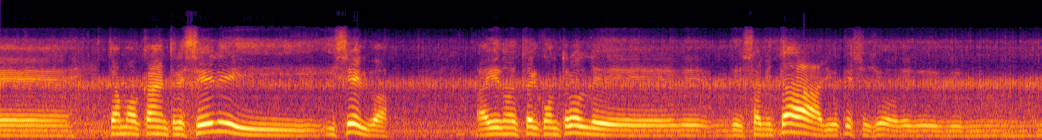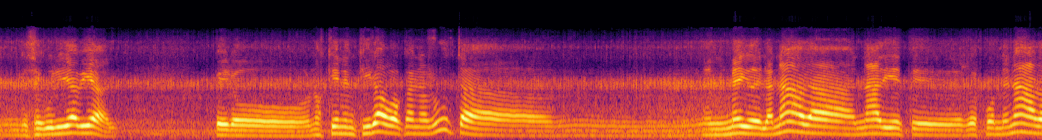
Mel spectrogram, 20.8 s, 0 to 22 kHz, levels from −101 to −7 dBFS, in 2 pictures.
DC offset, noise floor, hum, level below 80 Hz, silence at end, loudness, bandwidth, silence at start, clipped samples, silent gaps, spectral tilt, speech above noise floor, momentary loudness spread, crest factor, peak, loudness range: under 0.1%; -35 dBFS; none; -56 dBFS; 0 s; -15 LUFS; 9 kHz; 0 s; under 0.1%; none; -6 dB/octave; 20 dB; 18 LU; 16 dB; 0 dBFS; 3 LU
